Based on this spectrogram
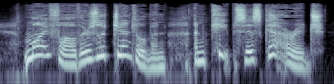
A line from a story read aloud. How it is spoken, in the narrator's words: the latter replied haughtily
